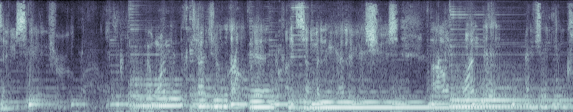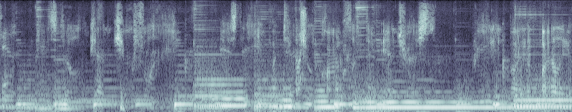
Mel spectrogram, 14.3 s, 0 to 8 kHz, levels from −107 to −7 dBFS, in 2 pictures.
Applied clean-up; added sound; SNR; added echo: neural separator model SepFormer DNS4.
